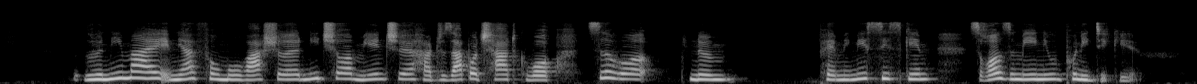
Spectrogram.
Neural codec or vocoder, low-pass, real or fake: codec, 16 kHz, 0.5 kbps, X-Codec, HuBERT features, trained on LibriSpeech; 7.2 kHz; fake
